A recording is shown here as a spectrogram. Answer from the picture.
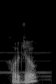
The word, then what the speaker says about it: Hojo: Og hun er jo da en nøkkelperson i det spillet, og eh, du har eh, en karakter som heter Hojo. Ja, om jeg uttaler det sånn? Hojo? Ja. Eh, Hojo kalte jeg den bare.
